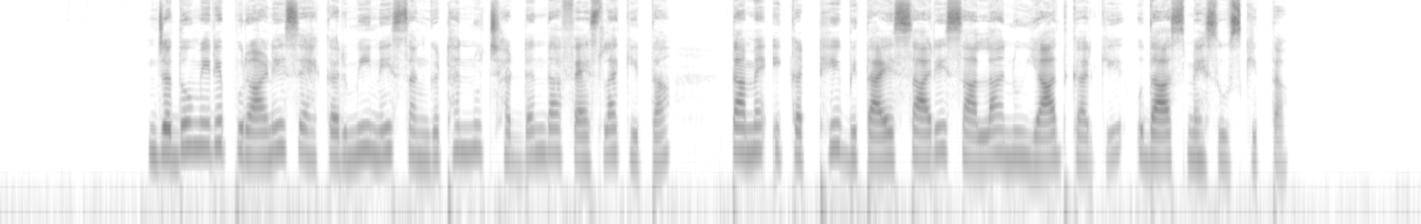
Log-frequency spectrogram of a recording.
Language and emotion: Punjabi, sad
